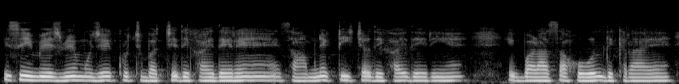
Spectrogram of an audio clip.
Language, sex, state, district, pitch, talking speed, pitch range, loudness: Hindi, female, Bihar, Sitamarhi, 175 Hz, 210 wpm, 175-185 Hz, -15 LUFS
